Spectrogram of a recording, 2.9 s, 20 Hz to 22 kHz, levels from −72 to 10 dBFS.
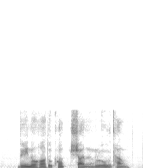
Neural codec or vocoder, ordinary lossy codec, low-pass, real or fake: codec, 16 kHz, 1 kbps, FreqCodec, larger model; none; none; fake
